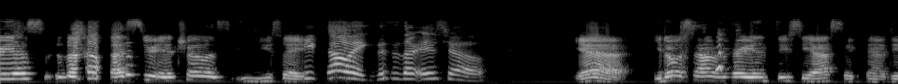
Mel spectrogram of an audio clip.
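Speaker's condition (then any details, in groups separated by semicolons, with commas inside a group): No condition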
